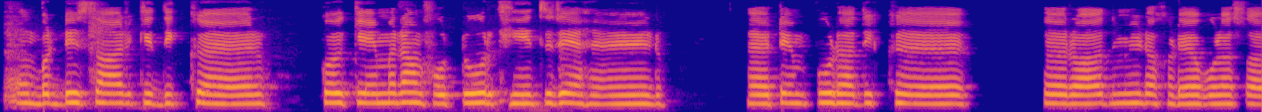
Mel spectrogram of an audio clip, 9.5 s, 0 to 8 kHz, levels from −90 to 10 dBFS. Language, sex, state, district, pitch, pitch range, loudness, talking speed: Rajasthani, female, Rajasthan, Nagaur, 240 Hz, 230-255 Hz, -15 LUFS, 135 wpm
